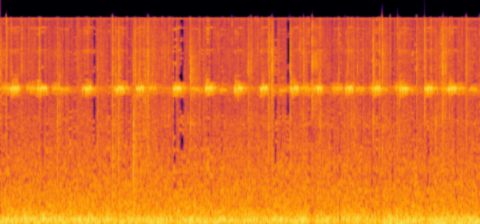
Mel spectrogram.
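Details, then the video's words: At a lake at sunset, crickets chirp in a regular high pulse, two to three per second, while a bonfire crackles and snaps and a soft low roar fills the background. "FIRE & CRICKETS AMBIENCE"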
